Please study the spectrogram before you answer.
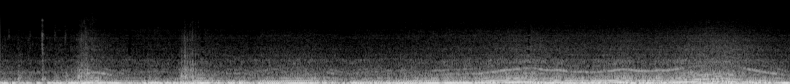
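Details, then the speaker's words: VW Corrado on first startup in years (build begun 2014), no tach, owner hoping the thermostat works: engine hunts and surges with uneven blips, sagging as if about to stall; it won't idle or drive but starts. Rough cold idle, cause unknown. "God damn. Does not want to idle or drive. Starts though."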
